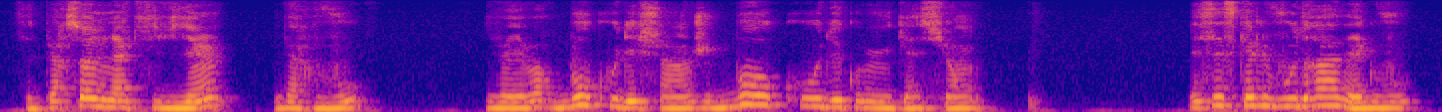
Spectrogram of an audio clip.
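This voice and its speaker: A woman with a southern French accent gives her viewers a chatty card reading straight to camera, full of hesitations and asides. She is an astrology and tarot reader whose voice sits on the low side and sounds warm.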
